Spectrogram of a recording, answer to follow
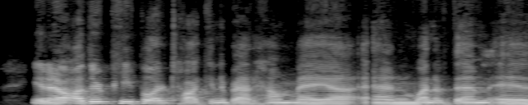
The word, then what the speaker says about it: Haumea: can that's start with Haumea. Haumea. Haumea, they Haumea. pronounce, my understanding is they Oh, pronounce each vowel, they pronounce each letter.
